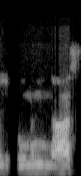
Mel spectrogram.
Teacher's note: یقوم الناس اکٹھا پڑھا جائے گا حمزۃ الوصل کے ساتھ ، نون کے بعد الف مد آ رہا ہے، دو حرکت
